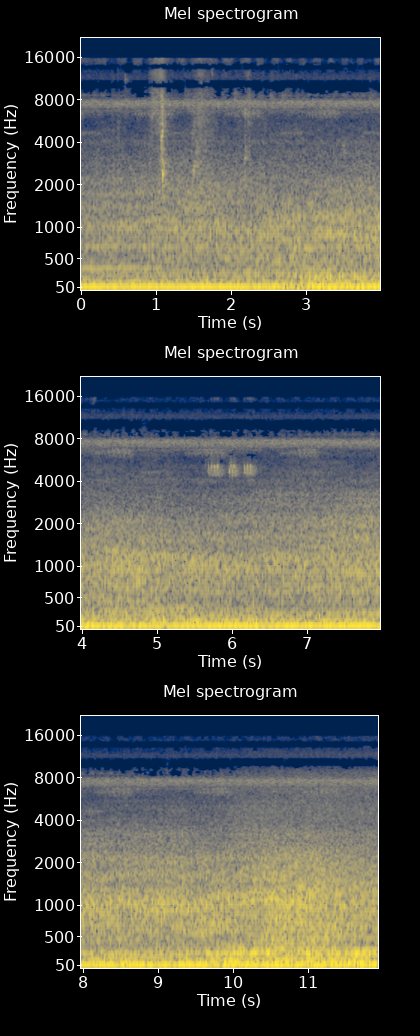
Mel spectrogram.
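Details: A steady low rumble fills the whole recording, like a passing vehicle or train, with faint hiss and a brief high tonal blip; no animal sounds are heard.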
